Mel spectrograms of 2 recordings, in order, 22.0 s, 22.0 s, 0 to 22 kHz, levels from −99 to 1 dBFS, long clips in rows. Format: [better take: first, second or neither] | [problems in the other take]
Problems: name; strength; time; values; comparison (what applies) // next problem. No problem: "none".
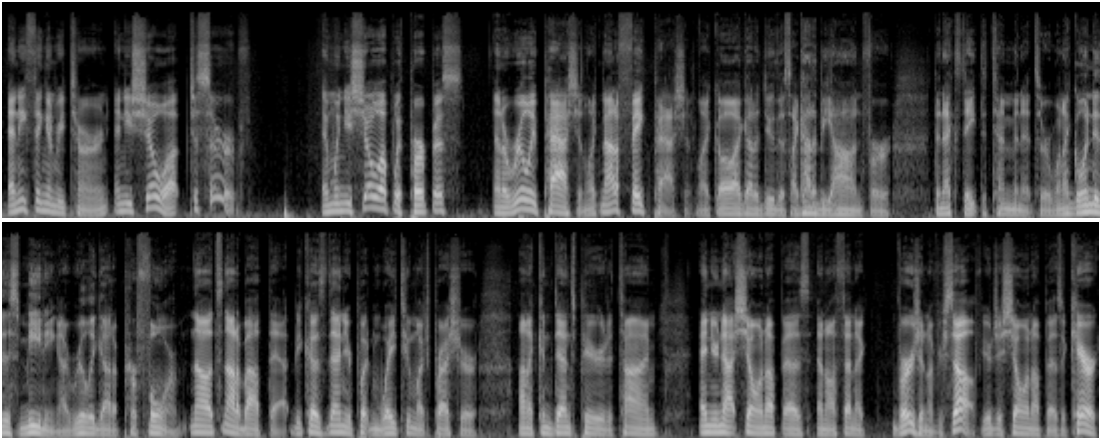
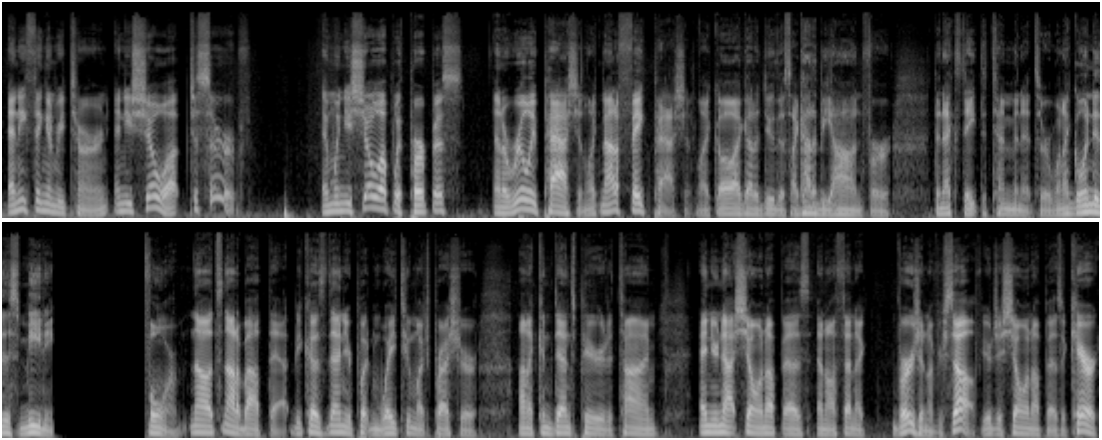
first | audio cutting out; at 11 s for 1 s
